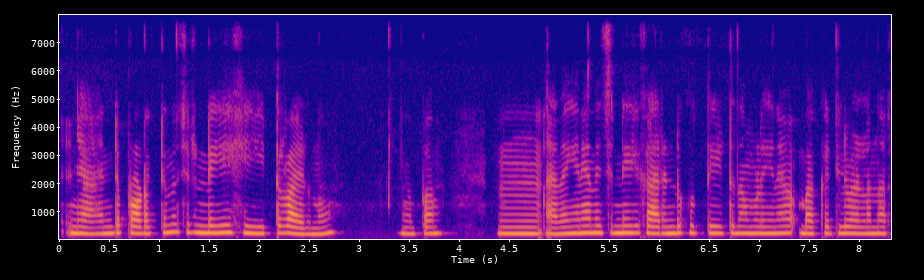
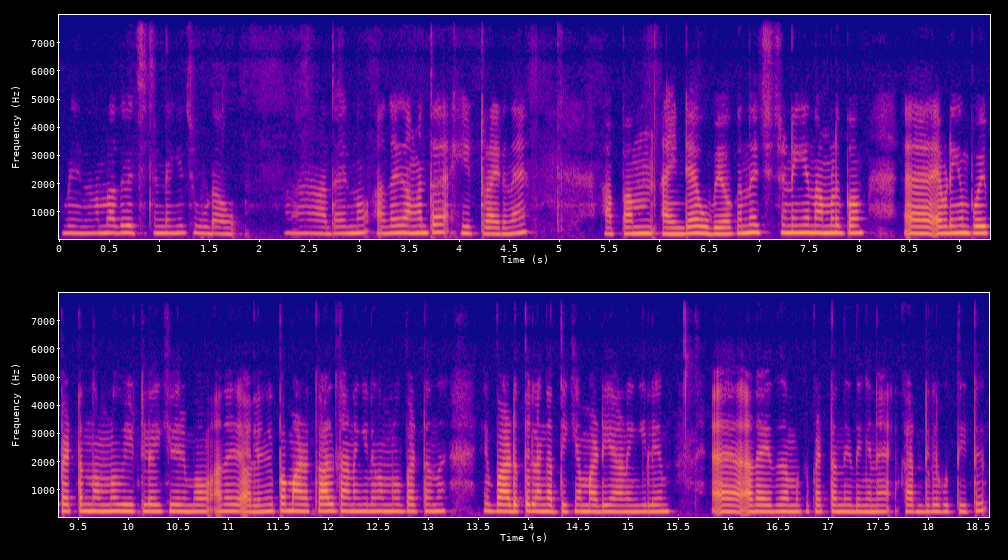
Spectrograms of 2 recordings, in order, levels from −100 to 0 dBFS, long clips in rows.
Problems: low volume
